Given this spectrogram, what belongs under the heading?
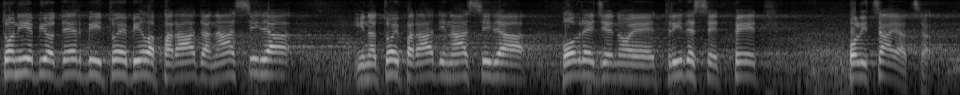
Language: Serbian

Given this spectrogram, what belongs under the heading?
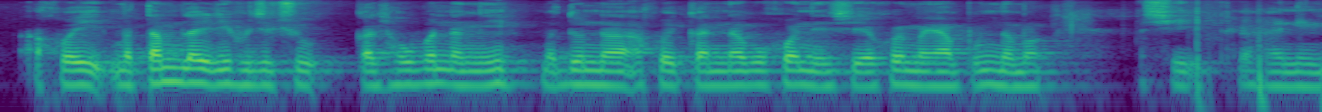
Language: Manipuri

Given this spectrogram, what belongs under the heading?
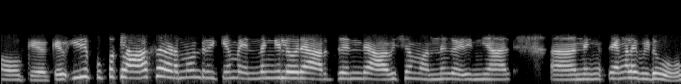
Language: Malayalam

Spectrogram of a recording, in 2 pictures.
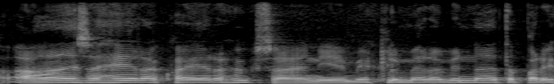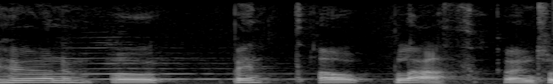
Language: Icelandic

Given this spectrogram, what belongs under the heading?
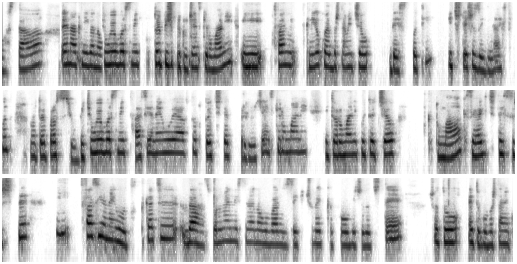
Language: Bulgarian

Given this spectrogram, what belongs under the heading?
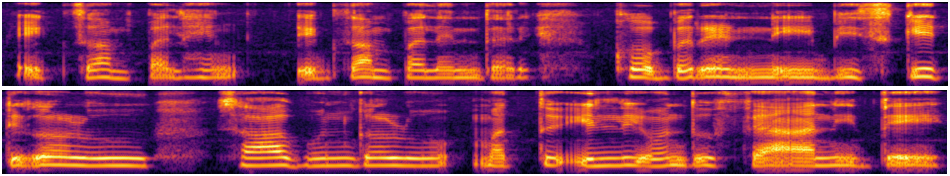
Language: Kannada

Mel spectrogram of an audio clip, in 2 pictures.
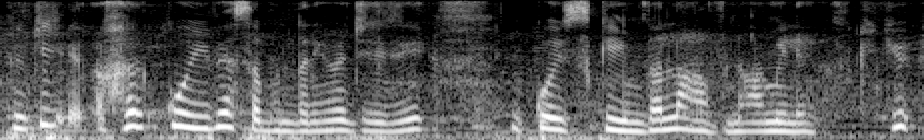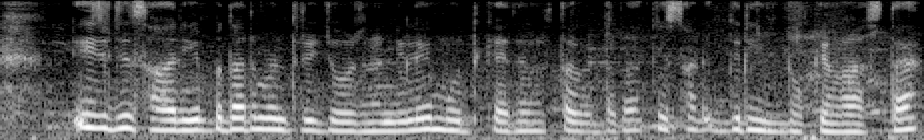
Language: Dogri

